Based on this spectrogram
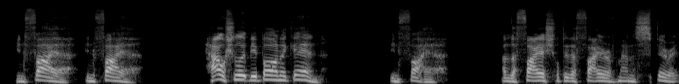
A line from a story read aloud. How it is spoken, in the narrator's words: the Fireclown roared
